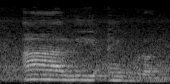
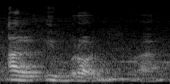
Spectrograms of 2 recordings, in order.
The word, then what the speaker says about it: Ali Imran: Ketiga surah Ali Imran. Jangan salah ya membacanya Al-Imran. Sedangkan Ali itu keluarga Imran sampai 114 surat.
